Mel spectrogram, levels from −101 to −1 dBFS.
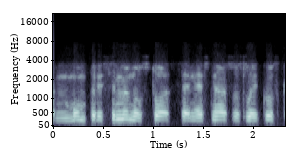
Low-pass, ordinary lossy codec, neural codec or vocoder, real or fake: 7.2 kHz; Opus, 24 kbps; none; real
